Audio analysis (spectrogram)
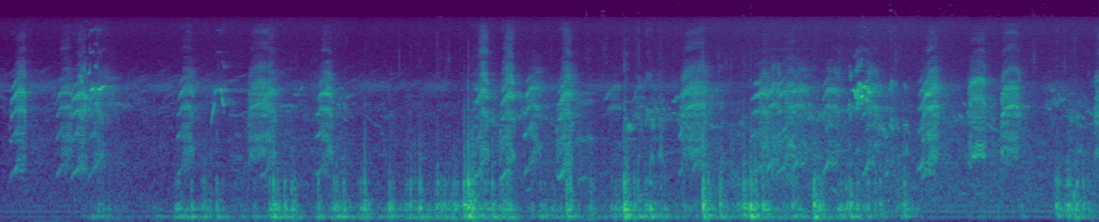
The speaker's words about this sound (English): Oh, that's another noisy bird. Rainbow lorikeets. They're a really bright type of parrot. They're covered in green and yellow, red, orange and blue feathers. Often, there's a whole flock together and they make a big racket when they're waking up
